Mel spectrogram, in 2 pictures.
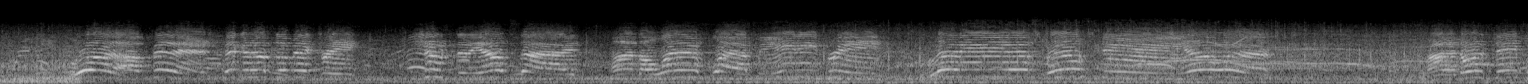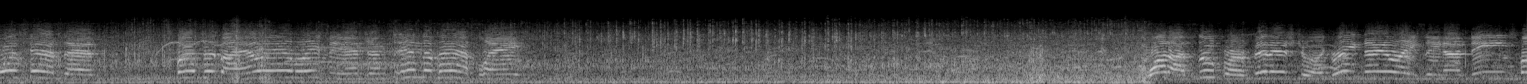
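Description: Loud, excited voice calling out in bursts over a steady drone of dirt-track modified race car engines. About two-thirds of the way through the voice stops for several seconds, leaving only the engine drone, and it returns near the end.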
